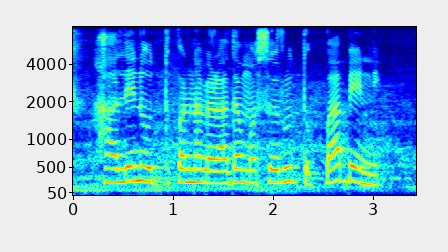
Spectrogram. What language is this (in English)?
Kannada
